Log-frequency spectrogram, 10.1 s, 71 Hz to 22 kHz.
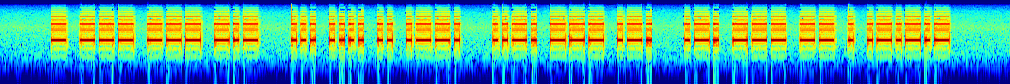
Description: Morse code, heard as electronic beeps, machine-sent, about 25 wpm, 1430 Hz. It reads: TOOK SHIP FOR ROME.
